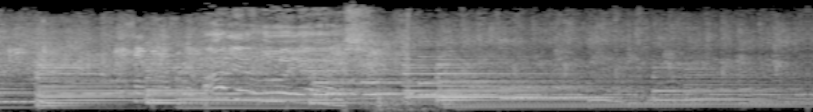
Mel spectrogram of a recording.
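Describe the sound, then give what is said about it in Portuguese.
An audience applauds the Lord steadily and loudly for several seconds, a dense crackling wash of clapping over sustained keyboard chords, with voices faintly mixed in. “Aplauda o Senhor mais forte, gente.”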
